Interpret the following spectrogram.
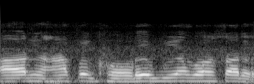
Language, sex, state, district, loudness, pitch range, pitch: Hindi, male, Haryana, Jhajjar, -13 LUFS, 145-150 Hz, 150 Hz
